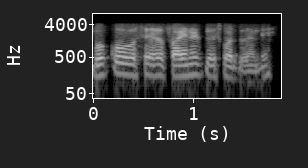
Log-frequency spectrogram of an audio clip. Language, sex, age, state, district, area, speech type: Telugu, male, 18-30, Telangana, Hanamkonda, urban, conversation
